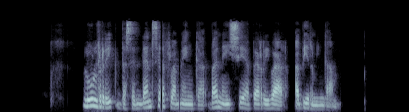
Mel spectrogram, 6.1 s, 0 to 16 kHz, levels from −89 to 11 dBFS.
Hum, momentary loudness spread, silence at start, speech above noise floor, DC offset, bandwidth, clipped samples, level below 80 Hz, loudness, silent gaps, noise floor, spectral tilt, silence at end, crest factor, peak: none; 8 LU; 1.25 s; 34 dB; under 0.1%; 8.2 kHz; under 0.1%; -62 dBFS; -20 LUFS; none; -53 dBFS; -4 dB/octave; 1.05 s; 18 dB; -4 dBFS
